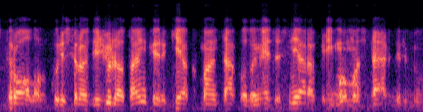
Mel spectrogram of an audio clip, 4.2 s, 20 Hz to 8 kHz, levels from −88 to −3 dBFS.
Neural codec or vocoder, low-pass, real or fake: vocoder, 22.05 kHz, 80 mel bands, WaveNeXt; 7.2 kHz; fake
